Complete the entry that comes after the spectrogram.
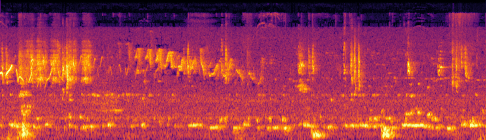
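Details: Several birds chirp while feeding, giving dense bursts of thin, high, jittery chirps at an irregular quick pace, with soft pattering and rustling thumps underneath.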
